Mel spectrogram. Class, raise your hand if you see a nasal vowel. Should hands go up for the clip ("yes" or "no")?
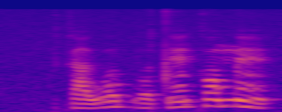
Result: yes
